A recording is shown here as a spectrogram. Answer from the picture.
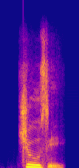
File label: "choosy", Indian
